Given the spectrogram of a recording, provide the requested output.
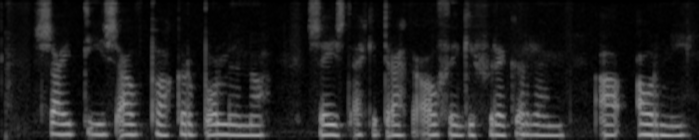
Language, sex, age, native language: Icelandic, male, 11, Icelandic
